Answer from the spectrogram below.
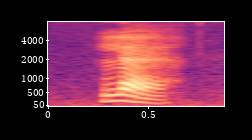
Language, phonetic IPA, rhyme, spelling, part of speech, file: Hungarian, [ˈlɛ], -lɛ, le, adverb, Hu-le.ogg
- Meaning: down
